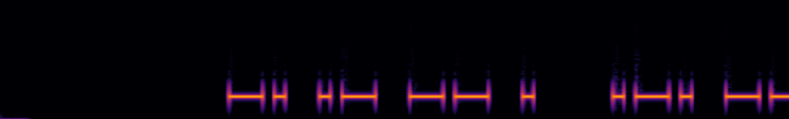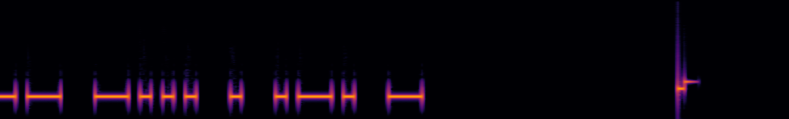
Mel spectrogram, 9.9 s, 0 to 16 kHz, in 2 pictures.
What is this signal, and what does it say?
Morse code, heard as a keyed tone, about 17 wpm, 700 Hz. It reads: NAME ROBERT
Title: Practice QSO - Exchange 1 - Beginning - 17wpm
